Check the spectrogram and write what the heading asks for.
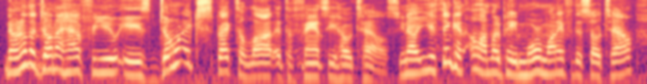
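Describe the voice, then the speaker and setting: A man's voice: animated, fast. A man giving upbeat travel tips, his voice jumping up for quoted phrases. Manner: enthusiastic, jumps up in pitch for quoted phrases. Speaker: travel video host. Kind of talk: travel advice video.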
